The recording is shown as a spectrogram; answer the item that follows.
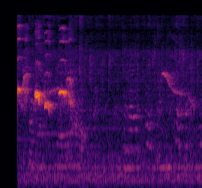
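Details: Orange-headed thrush song: three loud, clear whistled phrases packed into the first second, each slightly falling, then softer, faint warbled notes over steady background hiss.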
